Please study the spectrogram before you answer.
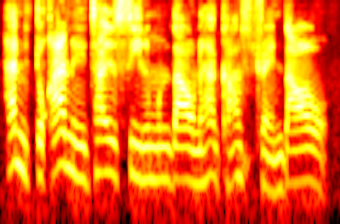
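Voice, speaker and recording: A man hosting a casual talk to viewers, rambling quickly and checking in with "okay?", with English phrases slipped in. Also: fairly high pitch, fairly bright tone, no room sound. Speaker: host.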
